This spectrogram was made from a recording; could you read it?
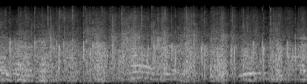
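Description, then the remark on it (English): An audience bursts into steady, loud applause, a dense wash of many hands clapping at once that holds its level for a few seconds without letting up. “I always know I'm in the right crowd when that gets the applause line.”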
